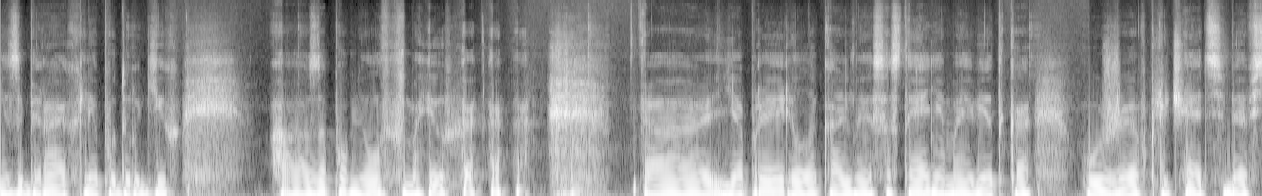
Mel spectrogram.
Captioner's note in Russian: смех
